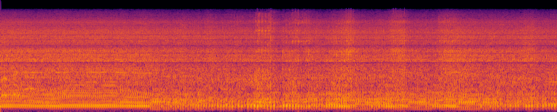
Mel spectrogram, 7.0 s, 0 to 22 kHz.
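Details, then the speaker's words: 4HP horizontal Briggs single-cylinder, first start: racing unevenly with speed surging and hunting; governor not hooked to throttle arm, so nothing controls revs. "okay for a first fire up i say that was memorable uh i forgot to connect the governor to the throttle arm so that got a little exciting"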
